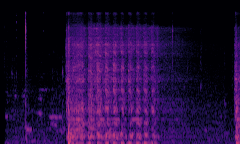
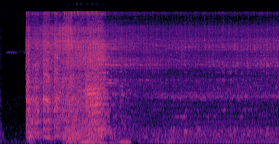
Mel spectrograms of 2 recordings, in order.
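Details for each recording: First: all electrical systems are okay but engine cranks and won't start there is no fuel pressure in fuel line because of bad fuel pump and fuel filter Second: Engine that cranked without starting from no fuel pressure, after fuel pump replacement and fuel filter cleaning: short crank, catches right away, then a smooth, steady idle with no misses.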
